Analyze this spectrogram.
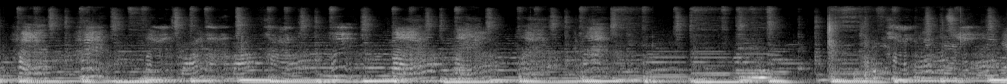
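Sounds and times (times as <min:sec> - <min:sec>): backing track with bass line: 0:00.0 - 0:10.0
child singing: 0:00.1 - 0:06.2, 0:08.6 - 0:10.0.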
